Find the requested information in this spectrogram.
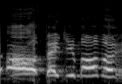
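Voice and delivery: very high grateful chick voice; a tiny eaglet squeaking thanks; squeaky baby voice. Retold or imitated. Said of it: "they're going".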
